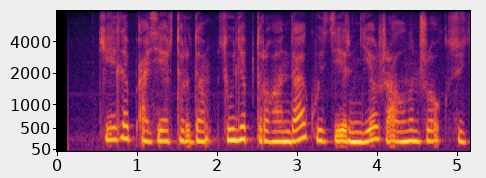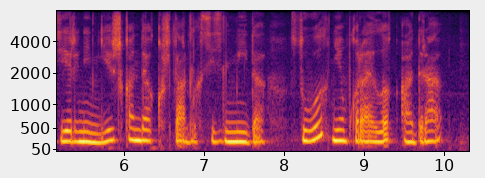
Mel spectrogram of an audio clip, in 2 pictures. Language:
Kazakh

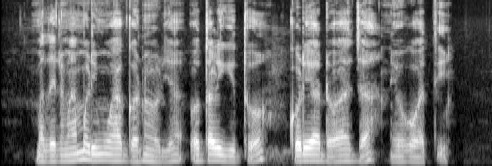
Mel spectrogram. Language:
Kikuyu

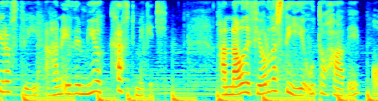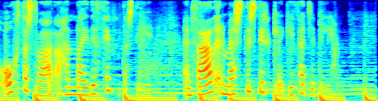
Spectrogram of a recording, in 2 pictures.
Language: Icelandic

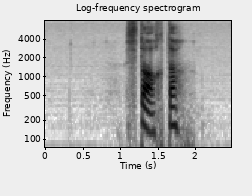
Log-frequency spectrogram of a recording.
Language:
Norwegian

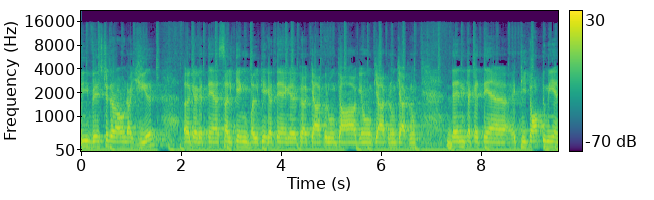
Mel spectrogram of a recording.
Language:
Urdu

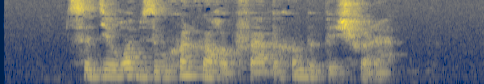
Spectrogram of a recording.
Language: Adyghe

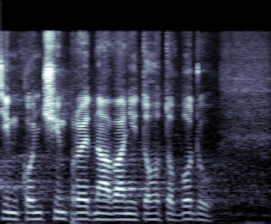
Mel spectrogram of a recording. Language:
Czech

